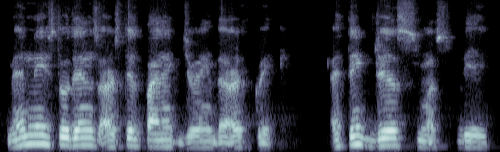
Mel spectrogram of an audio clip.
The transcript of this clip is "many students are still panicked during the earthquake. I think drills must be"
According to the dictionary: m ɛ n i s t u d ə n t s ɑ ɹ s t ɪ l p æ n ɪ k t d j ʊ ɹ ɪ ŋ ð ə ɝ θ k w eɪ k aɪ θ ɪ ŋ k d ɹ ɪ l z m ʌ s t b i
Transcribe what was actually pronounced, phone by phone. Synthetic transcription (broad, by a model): m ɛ n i s t u d ə n t s ɑ ɹ s t ɪ l p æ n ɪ k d j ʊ ɹ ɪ ŋ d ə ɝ t k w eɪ k aɪ t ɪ ŋ k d ɪ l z m ʌ s t b i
